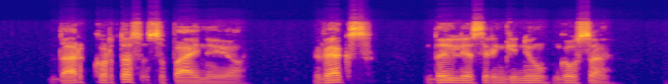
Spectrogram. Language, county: Lithuanian, Alytus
